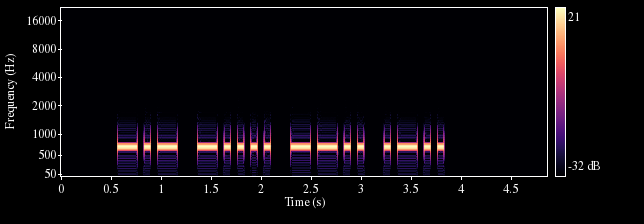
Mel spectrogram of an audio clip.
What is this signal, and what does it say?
Morse code, heard as a keyed tone, about 19 wpm, 700 Hz. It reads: K6ZL
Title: Speed Racing - USA 1x2 Call Signs 15wpm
